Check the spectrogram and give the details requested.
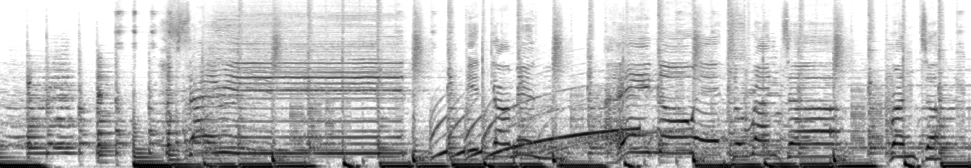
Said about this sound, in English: Siren. You hear it? The cops is coming to get ya.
